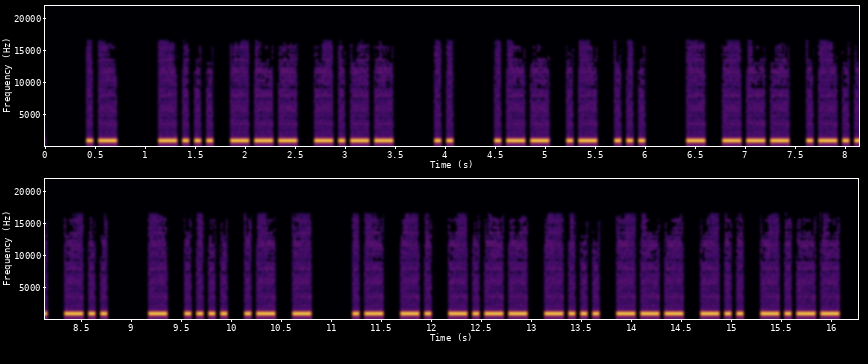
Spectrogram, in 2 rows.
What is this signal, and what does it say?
Morse code, heard as a keyed tone, about 20 wpm, 1000 Hz. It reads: A BOY I WAS TOLD THAT ANYBODY
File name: qotdfiles / 20wpm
